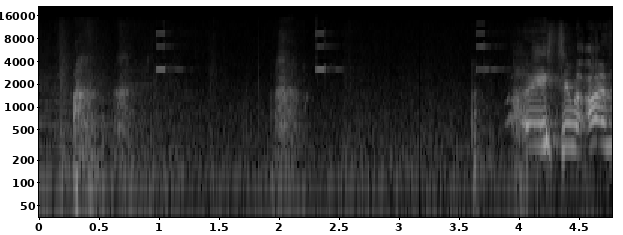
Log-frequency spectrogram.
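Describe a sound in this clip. An electronic device beeps three times with short high tones.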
